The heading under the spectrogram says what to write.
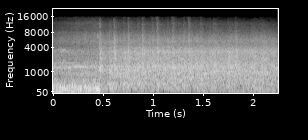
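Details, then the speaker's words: Roller coaster standard mechanical friction brakes with a train braking on them: loud hissing, scraping roar as the train hits the fins and slows steadily; normal brake engagement. "et enfin des frais en pleine action avec un train qui freinent dessus ça fait énormément de bruit"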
